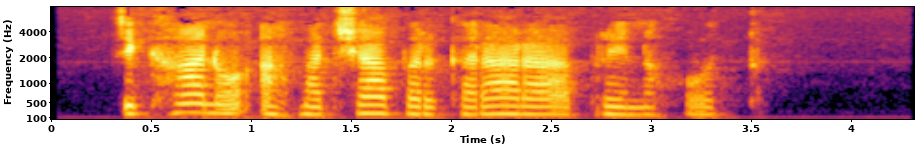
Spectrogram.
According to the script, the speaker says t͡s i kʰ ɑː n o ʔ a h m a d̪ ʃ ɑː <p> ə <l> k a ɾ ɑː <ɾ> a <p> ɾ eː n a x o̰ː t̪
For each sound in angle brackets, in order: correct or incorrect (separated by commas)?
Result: correct, incorrect, correct, correct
